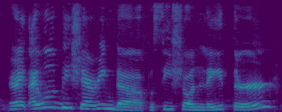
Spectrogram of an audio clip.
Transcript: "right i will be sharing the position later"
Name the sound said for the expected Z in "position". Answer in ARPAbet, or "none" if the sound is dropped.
S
